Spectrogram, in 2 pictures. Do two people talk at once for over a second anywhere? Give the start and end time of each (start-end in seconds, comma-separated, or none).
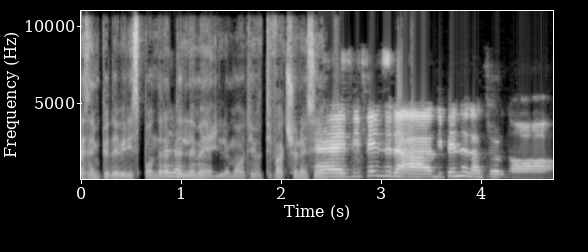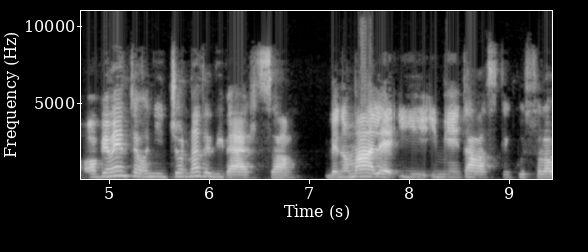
none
